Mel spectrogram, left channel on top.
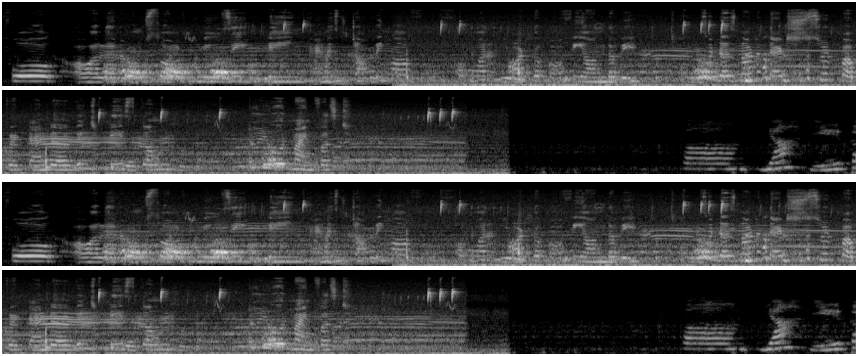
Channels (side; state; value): both; normal; correlation 0.93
